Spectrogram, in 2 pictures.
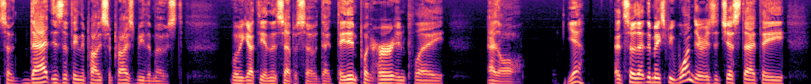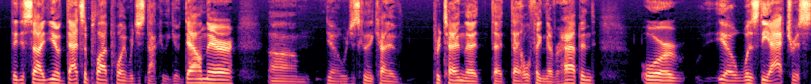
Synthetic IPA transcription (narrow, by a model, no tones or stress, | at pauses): soʊðɨɾɪzðɨθɪ̃ŋðɨt̚pʰɹ̥ɑbəblisə˞pʰɹ̥aɪzdmiðɨmoʊst̚ | wə̃nwiɡɑt̪̚ðiɛ̃ndɨvðɪsɛpɨsoʊd̪̚ðɨt̪̚ðeɪɾɪdⁿn̩pʰʊt̚hə˞ɪ̃npʰl̥eɪ | ɨɾɔlˠ | jæ | ɨ̃nsoʊðɨɾɨt̚meɪksmiwʌ̃ndə˞ɨzɨt̚d̥ʒ̥ʌsðɨt̪̚ðeɪ | ðeɪdɨsaɪd̚jɨnoʊðætsɨpʰl̥æt̚pʰɔ̃ɪ̃nʔ̚wɨ˞d͡ʒʌsnət̚ɡ̥ʌnɨɡoʊdãʊ̃nðə˞ | ʌ̃mjɨnoʊwɨɹd͡ʒʌsɡ̥ʌnɨkʰãɪ̃ndʌv̥ | pʰɹ̥ɨtʰɛ̃nðɨt̪̚ðɨt̪̚ðɨt̚hoʊlˠθɪ̃ŋnɛvə˞hæpɨ̃nd | ʔə˞ | jɨnoʊwʌzðiæk̚t͡ʃɹ̥ɨs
